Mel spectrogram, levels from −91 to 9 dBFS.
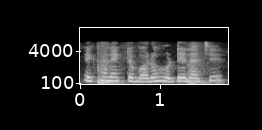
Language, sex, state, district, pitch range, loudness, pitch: Bengali, female, West Bengal, Alipurduar, 240-270 Hz, -12 LUFS, 255 Hz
